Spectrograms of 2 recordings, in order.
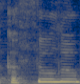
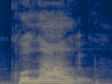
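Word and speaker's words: Cthulhu: HP Lovecraft and some people call this a cthulu but apparently it's supposed to be pronounced kolalu so here we go hello everyone starting off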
